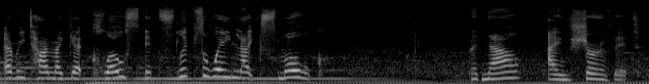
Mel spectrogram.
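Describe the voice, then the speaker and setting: An actress playing a sly, breezy young Taoist woman in a video game, playful, teasing and cryptic. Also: high voice.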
